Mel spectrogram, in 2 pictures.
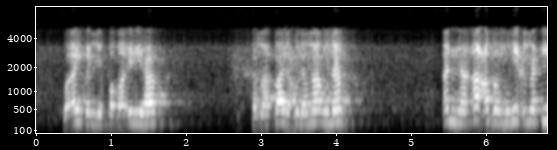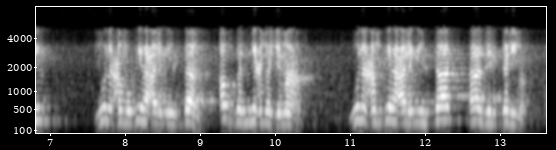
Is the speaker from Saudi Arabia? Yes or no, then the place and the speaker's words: no; Sudan; حتى الآن في بلادنا السودان ما يروح في كل مكان وإنما مناطق معينة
